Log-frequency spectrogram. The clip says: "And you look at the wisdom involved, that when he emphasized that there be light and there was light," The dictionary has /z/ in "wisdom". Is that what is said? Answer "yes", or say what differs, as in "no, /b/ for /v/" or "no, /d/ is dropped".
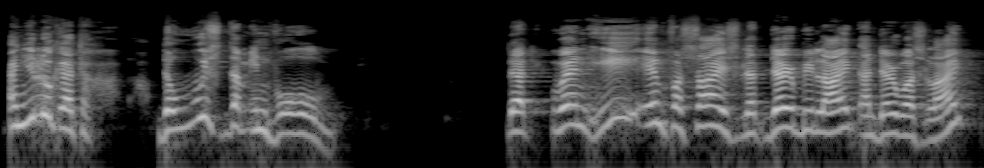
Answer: no, /s/ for /z/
